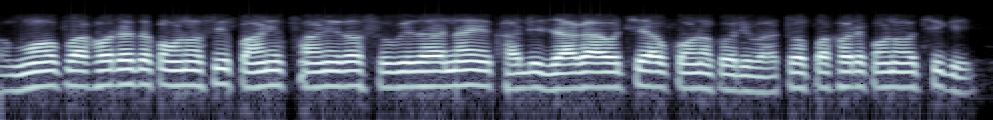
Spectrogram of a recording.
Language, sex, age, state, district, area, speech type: Odia, male, 18-30, Odisha, Boudh, rural, conversation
